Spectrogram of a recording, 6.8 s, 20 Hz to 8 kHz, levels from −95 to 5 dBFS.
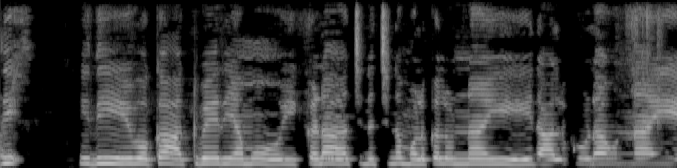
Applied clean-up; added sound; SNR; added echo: classical method Wiener filter.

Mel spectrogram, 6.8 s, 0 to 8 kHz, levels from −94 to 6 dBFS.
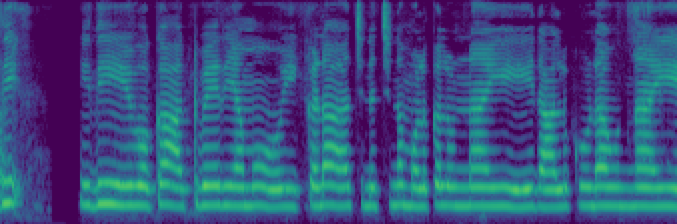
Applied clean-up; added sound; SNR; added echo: neural mask model Resemble Enhance denoiser.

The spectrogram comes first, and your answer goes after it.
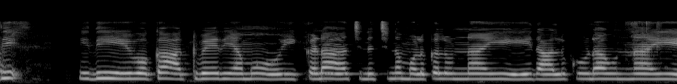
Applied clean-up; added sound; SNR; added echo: none; Bowed string instrument; 16 dB; none.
